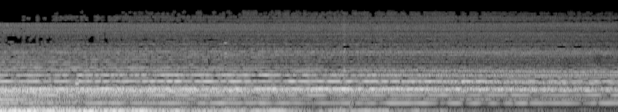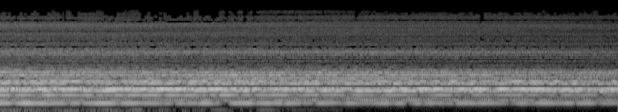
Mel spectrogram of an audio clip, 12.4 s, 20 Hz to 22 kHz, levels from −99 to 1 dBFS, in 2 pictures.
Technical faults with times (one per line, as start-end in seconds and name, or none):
2.25-2.27 corrupt frame decoded
3.40-3.54 compressed frames skipped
